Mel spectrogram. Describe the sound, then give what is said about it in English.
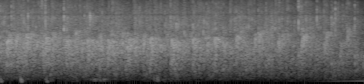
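Audience applause for a youth team at a gathering: a full, continuous round of clapping, loud and sustained, easing off slightly near the end. “I want us to give our team, our youth team, a big round of applause.”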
